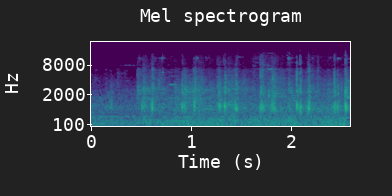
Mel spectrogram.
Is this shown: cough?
no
